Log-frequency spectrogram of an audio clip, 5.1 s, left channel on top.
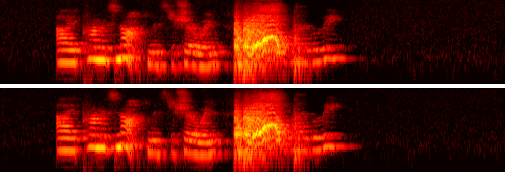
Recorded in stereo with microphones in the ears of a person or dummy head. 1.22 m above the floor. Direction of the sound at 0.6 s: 15° right (ahead or behind).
